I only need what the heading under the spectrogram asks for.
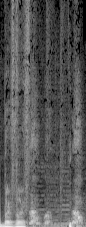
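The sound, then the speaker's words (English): A dog gives two loud, deep barks in quick succession, followed by quieter muffled sounds and a voice speaking softly. “She's barking at the helicopters mating on your roof.”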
